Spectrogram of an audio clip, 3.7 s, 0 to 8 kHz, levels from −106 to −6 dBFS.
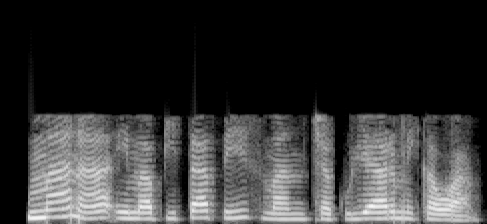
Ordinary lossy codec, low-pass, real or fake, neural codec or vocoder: AAC, 16 kbps; 7.2 kHz; real; none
